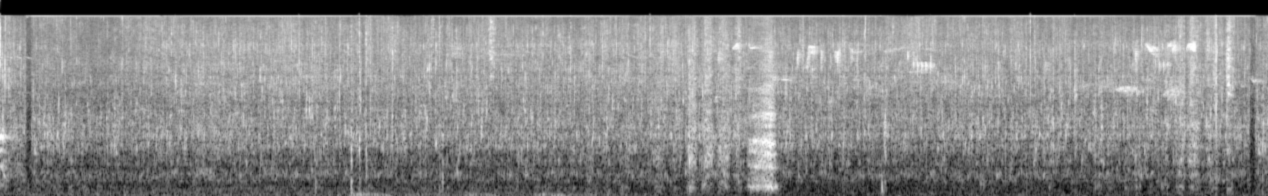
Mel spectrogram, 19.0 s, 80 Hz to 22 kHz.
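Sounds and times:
wooden spoon stirring pot: 0:09.8 - 0:11.7, 0:17.3 - 0:18.7.

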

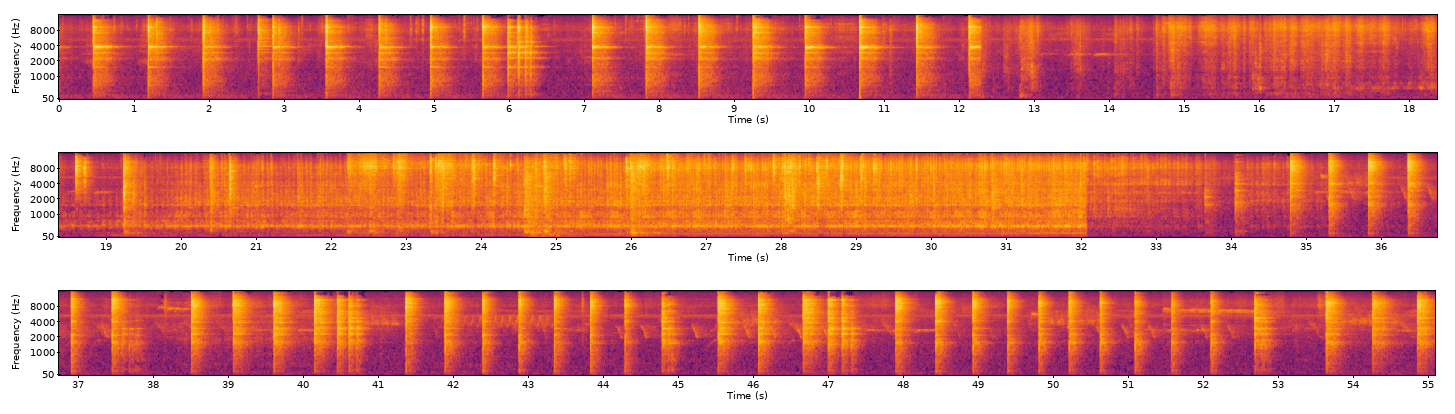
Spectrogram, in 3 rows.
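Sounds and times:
hammer forging steel on anvil: 0:00.0 - 0:06.5, 0:07.1 - 0:12.3, 0:18.5 - 0:32.1, 0:33.6 - 0:37.9, 0:38.5 - 0:40.8, 0:41.4 - 0:53.0, 0:53.6 - 0:55.0.

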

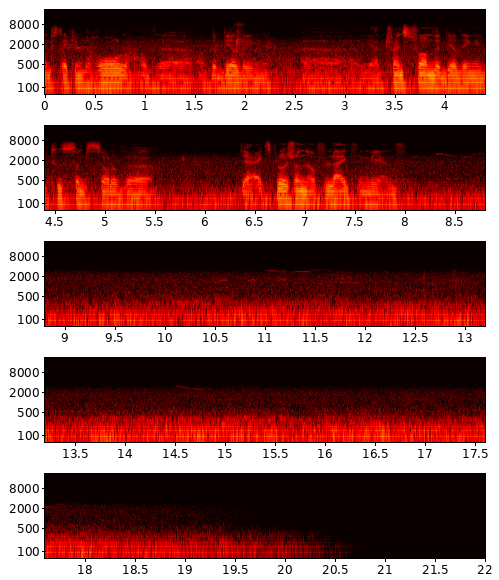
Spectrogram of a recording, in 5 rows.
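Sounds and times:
low outdoor rumble: 0:00.0 - 0:20.4.

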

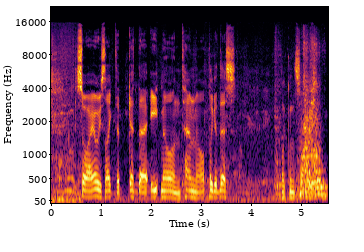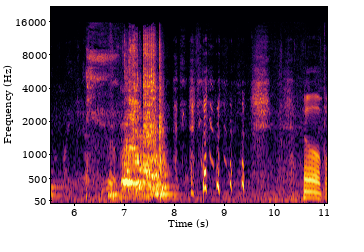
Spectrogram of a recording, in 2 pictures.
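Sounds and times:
man laughing: 0:06.2 - 0:07.0, 0:07.9 - 0:09.7.

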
